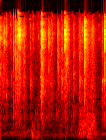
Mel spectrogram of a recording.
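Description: Aerosol spray can being shaken, its mixing ball rattling in quick, even clicks, about five or six a second.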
